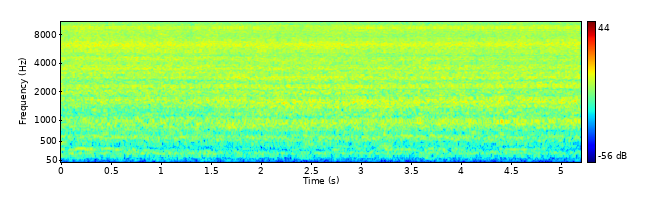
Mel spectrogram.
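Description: Handheld canister gas torch burning with a steady, even hiss while it heats a quarter held in its flame.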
